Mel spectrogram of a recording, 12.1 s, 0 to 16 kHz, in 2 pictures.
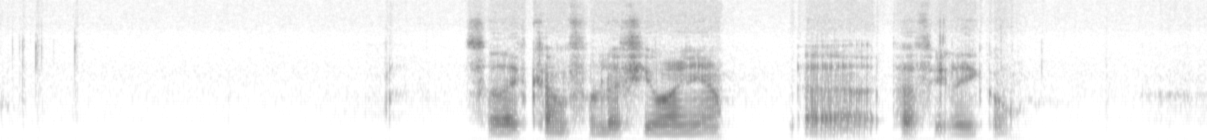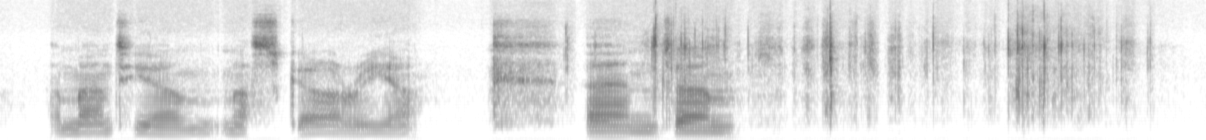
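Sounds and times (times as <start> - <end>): plastic bag crinkling: 0.0 - 0.4, 8.6 - 12.0.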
